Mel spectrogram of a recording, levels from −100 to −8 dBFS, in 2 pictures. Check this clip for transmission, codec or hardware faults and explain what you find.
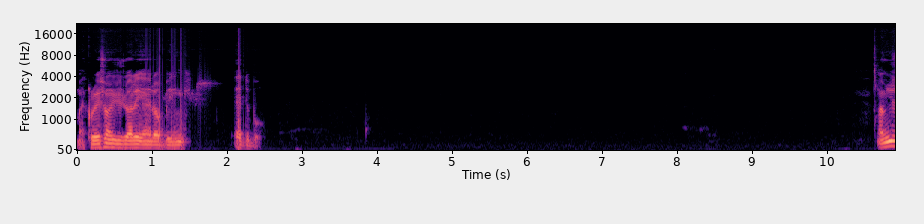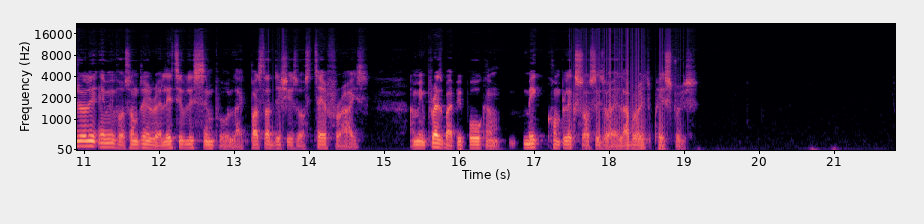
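The clip has processor overload crackle in three bursts: 0.91–2.22 s, 13.45–13.66 s and 17.47–19.06 s. Buffers of about 5 ms repeatedly missed their deadlines and replayed stale fragments with hard edges, giving gritty tearing over the speech. Unlike isolated network dropouts, it comes as dense clusters that stop cleanly.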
